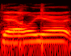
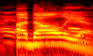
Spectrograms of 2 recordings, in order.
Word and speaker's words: Adalia: Dahlia? No, Adalia. Adalia. Adalia, that's right.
